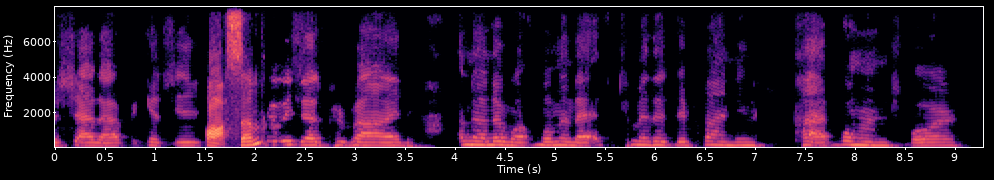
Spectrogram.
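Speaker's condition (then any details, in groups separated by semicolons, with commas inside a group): Cerebral palsy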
